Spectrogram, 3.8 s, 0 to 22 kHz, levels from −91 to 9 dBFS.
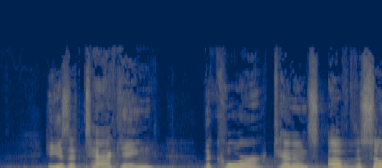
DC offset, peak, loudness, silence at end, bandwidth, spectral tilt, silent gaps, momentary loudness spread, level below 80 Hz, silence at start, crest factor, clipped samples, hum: under 0.1%; -12 dBFS; -32 LUFS; 0 s; 16 kHz; -5 dB/octave; none; 11 LU; -74 dBFS; 0.45 s; 20 dB; under 0.1%; none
